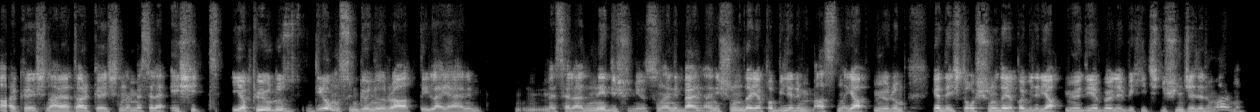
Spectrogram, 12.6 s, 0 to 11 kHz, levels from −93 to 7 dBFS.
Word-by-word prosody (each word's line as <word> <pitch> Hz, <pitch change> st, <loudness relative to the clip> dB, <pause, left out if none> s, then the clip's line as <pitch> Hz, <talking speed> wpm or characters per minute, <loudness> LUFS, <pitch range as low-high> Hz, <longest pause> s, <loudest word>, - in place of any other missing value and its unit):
arkadaşına, 110 Hz, -1 st, 0 dB
hayat 115 Hz, 0 st, +2 dB
arkadaşına, 105 Hz, 0 st, 0 dB
mesela 105 Hz, 0 st, -2 dB
eşit 125 Hz, +5 st, +1 dB
yapıyoruz 130 Hz, -1 st, +2 dB
diyor -, -, +4 dB
musun 100 Hz, -2 st, -5 dB
gönül 95 Hz, -1 st, -2 dB
rahatlığıyla? 90 Hz, 0 st, +2 dB
Yani, 90 Hz, 0 st, -3 dB
m 95 Hz, 0 st, -13 dB, 0.4 s
mesela 105 Hz, 0 st, -4 dB
ne 115 Hz, +3 st, +1 dB
düşünüyorsun? 105 Hz, +1 st, -5 dB
Hani, 100 Hz, -1 st, -3 dB
ben, 110 Hz, 0 st, +5 dB
hani 110 Hz, 0 st, -3 dB
şunu 110 Hz, +2 st, -3 dB
da -, -, +6 dB
yapabilirim, 105 Hz, 0 st, 0 dB
aslında -, -, -4 dB
yapmıyorum 100 Hz, -1 st, +1 dB, 0.3 s
ya -, -, +5 dB
da, -, -, +1 dB
işte, 100 Hz, -, 0 dB
o -, -, +1 dB
şunu 105 Hz, -1 st, -1 dB
da 105 Hz, -, +8 dB
yapabilir, 100 Hz, 0 st, +2 dB
yapmıyor 105 Hz, -1 st, +2 dB
diye, 105 Hz, -1 st, +1 dB
böyle, 100 Hz, -1 st, +1 dB
bir 100 Hz, -, -5 dB
hiç 100 Hz, 0 st, -5 dB
düşüncelerin 105 Hz, 0 st, -2 dB
var 280 Hz, 0 st, -3 dB
mı? -, -, -15 dB
105 Hz, 180 wpm, -24 LUFS, 100-110 Hz, 0.4 s, da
